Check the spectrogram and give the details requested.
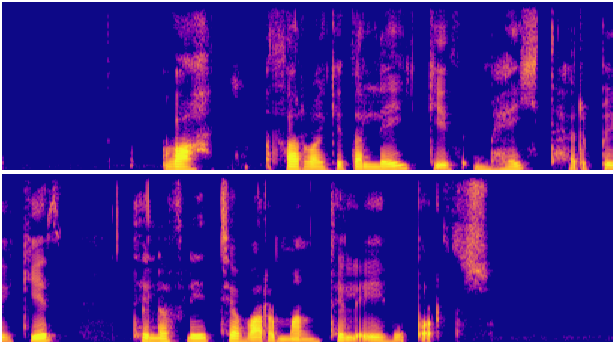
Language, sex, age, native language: Icelandic, male, 30-39, Icelandic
